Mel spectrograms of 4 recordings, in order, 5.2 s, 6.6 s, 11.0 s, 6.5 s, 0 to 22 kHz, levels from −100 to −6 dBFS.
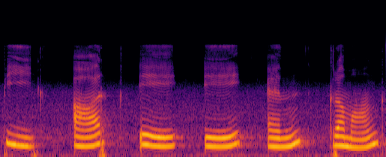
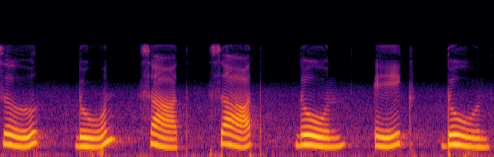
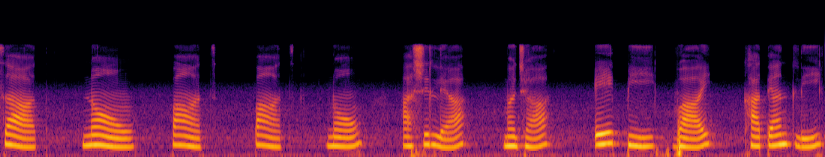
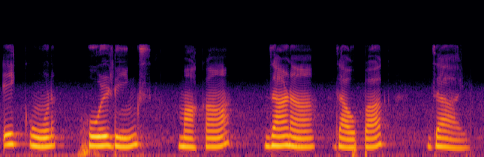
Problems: background sounds at intervals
